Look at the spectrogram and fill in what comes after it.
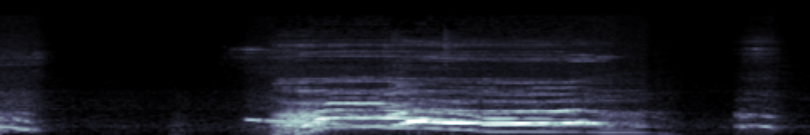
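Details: Alaskan Malamutes Tuvaaq and Aanaga, indoors, letting people outside know they are there: one long, layered howl with two voices overlapping and wavering, framed by brief short howls.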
